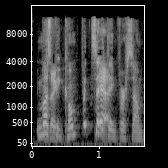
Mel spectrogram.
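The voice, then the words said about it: Bad fake Scottish accent. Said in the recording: “I was doing your version of the Shrek accent. ... That was a Holland accent. ... I was doing his version of the accent because it's terrible.”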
